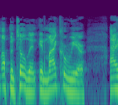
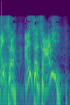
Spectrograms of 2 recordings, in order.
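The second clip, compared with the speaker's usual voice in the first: put-on silly alien voice, higher pitched; 7 semitones higher than usual. Complaining about a film character, imitating Jar Jar Binks voice. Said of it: "some Jar Jar stupid Binks".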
